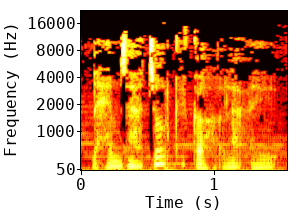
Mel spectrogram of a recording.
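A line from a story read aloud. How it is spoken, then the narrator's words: Whispered. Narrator (Vietnamese): thì thầm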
